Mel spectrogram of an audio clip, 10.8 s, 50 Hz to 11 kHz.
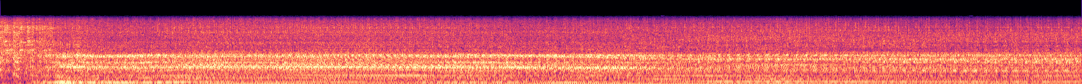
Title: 2.5rs Engine rattle sound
